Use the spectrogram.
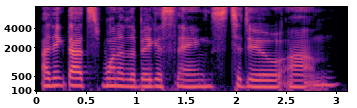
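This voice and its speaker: A woman's voice: mid-range voice, level tone, a little slow, mellow, smooth, dry recording, clean studio sound. A woman with a Southern accent, a singer-songwriter guest chatting casually, with lots of "like" and "you know". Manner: chatty, lots of likes and backchannel. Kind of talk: casual chat.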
